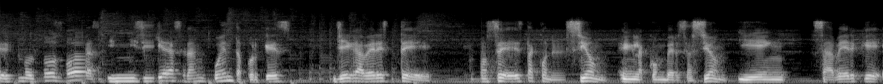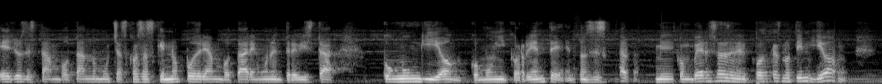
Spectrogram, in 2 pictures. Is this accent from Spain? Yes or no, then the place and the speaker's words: no; Ecuador; como ecuatorianos nos hemos negado un montón a colaborar entre nosotros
